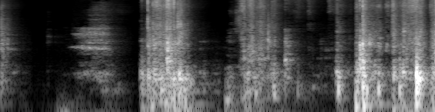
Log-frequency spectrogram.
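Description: A cardboard box being picked up and handled on a desk: a few short scraping, rustling noises with gaps between them.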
